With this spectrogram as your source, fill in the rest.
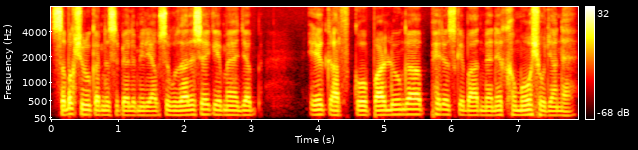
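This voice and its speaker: A male Quran teacher giving a lesson, slowly spelling out letters and syllables, drawn out for learners to repeat. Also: medium pitch, little pitch movement, warm tone, clear, resonant tone, dry recording, studio quality.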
